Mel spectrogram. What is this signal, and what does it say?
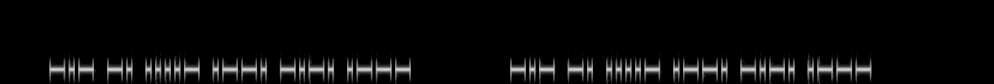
Morse code, heard as a keyed tone, about 25 wpm, 700 Hz. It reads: KN4PCJ KN4PCJ
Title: USA Call Signs - 6 Characters - Repeated 3x - 25wpm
